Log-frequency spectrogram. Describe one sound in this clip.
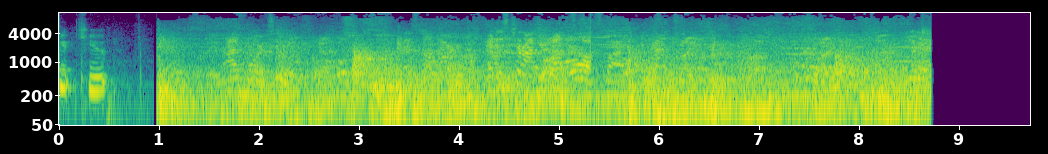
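Young women talk and laugh together close by.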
